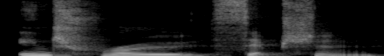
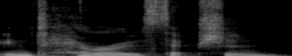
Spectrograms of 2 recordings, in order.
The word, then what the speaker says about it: interoception: There's a concept called introception. Now, some people say it interoception, depends on how you pronounce.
